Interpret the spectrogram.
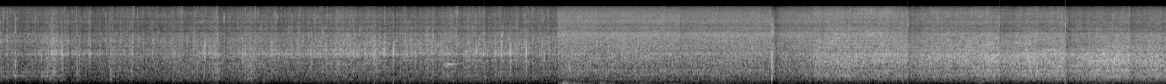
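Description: Andouille sausage and vegetables frying in a skillet on a propane camp stove: a steady sizzle, a little louder from about halfway through.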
